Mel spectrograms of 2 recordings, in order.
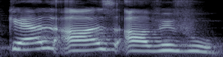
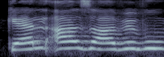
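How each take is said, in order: First: Careful reading. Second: Fast fluent "Quel âge avez-vous?" as a native would say it; quick natural read. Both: Shown as a demonstration. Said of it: "Third question".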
